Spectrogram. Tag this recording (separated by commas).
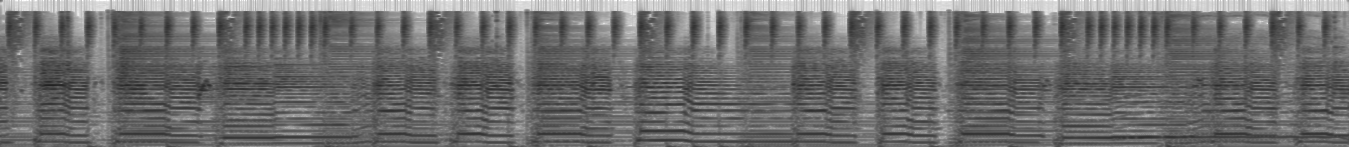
Plucked string instrument, Strum, Guitar, Music, Musical instrument, Electric guitar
